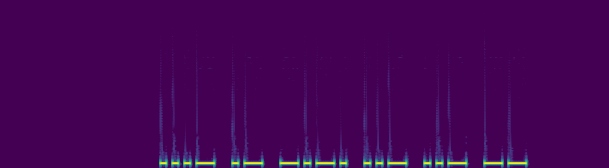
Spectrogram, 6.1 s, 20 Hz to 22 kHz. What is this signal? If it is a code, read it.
Morse code, heard as a keyed tone, about 20 wpm, 700 Hz. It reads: VACUUM
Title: 6 Letter Words - First 3 Letters Given - 20wpm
